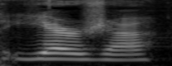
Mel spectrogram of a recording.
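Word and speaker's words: Jerzy: it number six is Jersey but in Polish it it would be pronounced yera and it's a form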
